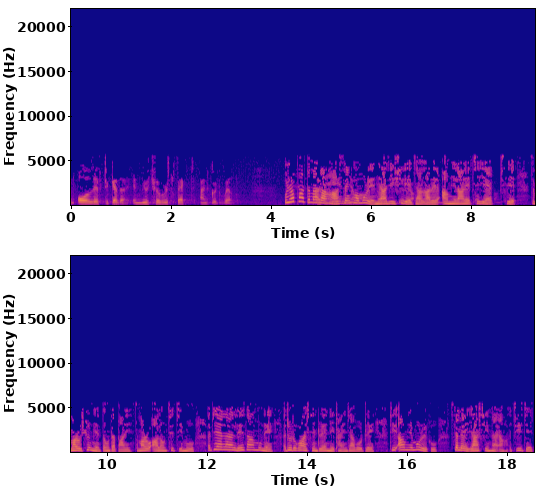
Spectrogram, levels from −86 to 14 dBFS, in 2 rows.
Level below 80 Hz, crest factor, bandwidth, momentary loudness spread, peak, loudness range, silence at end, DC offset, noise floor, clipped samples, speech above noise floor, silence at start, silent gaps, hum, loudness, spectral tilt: -70 dBFS; 18 dB; 5.8 kHz; 12 LU; -8 dBFS; 4 LU; 0.05 s; under 0.1%; -60 dBFS; under 0.1%; 35 dB; 0 s; none; none; -26 LUFS; -4.5 dB/octave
